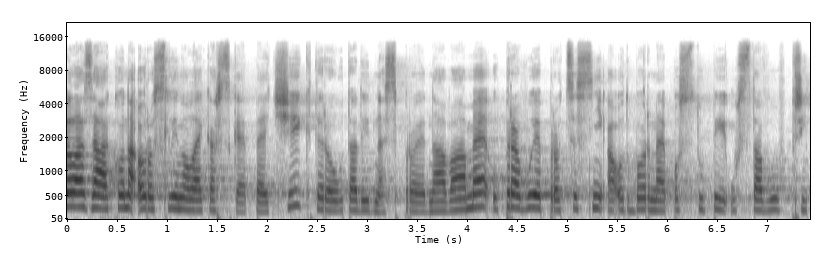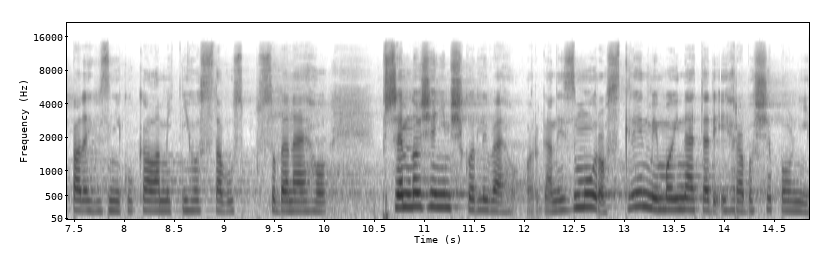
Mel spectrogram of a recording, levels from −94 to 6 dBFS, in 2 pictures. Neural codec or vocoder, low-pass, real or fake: none; 14.4 kHz; real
